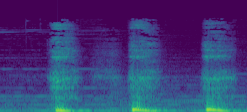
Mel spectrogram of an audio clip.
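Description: Heavy, tired panting of a worn-out fighter in the middle of combat: three loud, rough breaths, evenly spaced, with quieter breathing between them.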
